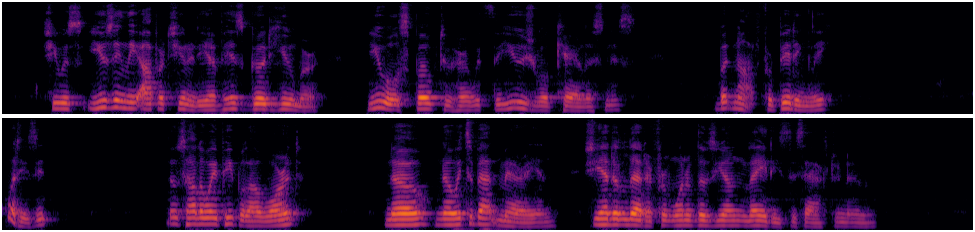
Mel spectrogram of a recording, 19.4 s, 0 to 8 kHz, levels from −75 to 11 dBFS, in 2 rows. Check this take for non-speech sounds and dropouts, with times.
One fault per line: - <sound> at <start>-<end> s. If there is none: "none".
none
